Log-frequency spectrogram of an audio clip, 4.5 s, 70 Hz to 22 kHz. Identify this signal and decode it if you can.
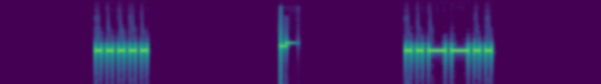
Morse code, heard as a keyed tone, about 27 wpm, 700 Hz. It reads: 5 ?
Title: Single Character (Letter:Number:Punctuation:Prosign) 28wpm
